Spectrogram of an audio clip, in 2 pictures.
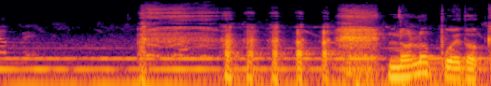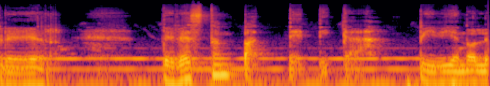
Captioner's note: laughs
